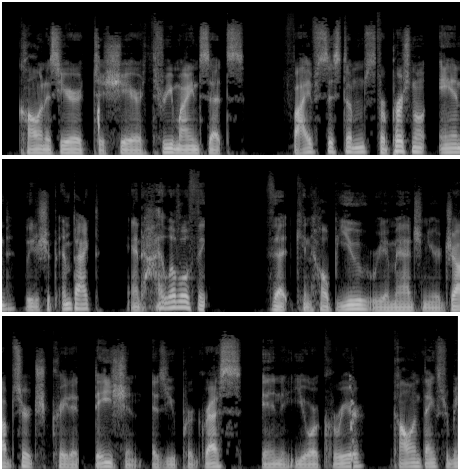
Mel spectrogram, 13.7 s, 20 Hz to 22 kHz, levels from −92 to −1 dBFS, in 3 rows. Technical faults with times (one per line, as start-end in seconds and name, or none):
0.95-0.98 damaged data in a compressed stream
3.70-3.77 damaged data in a compressed stream
6.57-6.64 damaged data in a compressed stream
12.64-12.69 damaged data in a compressed stream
